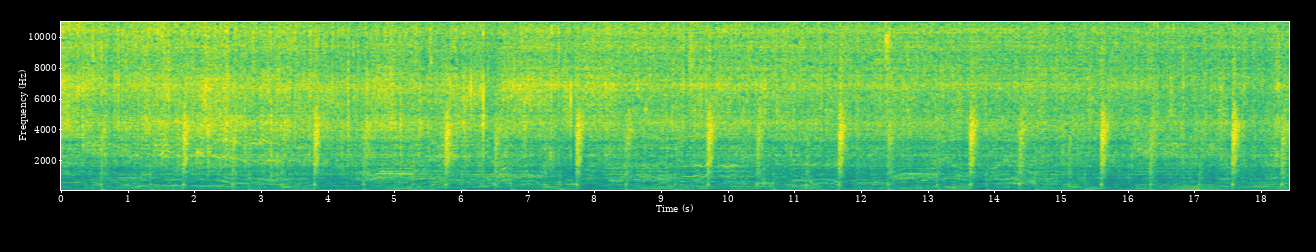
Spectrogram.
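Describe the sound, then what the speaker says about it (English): Oil sizzles and crackles steadily in a pan while tomato gravy is being prepared, a loud continuous frying hiss with scattered pops and small clanks of stirring throughout. "now I am making my tomato gravy. So I've already put oil in my pan."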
